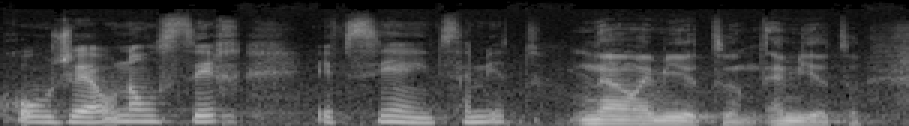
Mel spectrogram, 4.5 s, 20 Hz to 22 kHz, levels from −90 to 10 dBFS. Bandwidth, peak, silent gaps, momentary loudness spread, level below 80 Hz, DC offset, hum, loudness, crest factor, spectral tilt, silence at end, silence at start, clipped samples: 16 kHz; -4 dBFS; none; 13 LU; -54 dBFS; under 0.1%; none; -23 LUFS; 18 dB; -5.5 dB/octave; 0 s; 0 s; under 0.1%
